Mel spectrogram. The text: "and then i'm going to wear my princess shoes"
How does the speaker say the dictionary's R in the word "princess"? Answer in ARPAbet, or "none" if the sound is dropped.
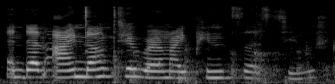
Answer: none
